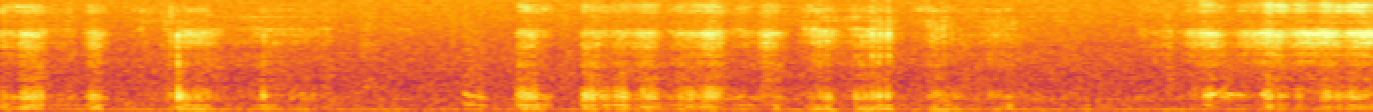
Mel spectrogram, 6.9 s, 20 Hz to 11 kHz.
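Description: Soft, snuffly snoring with small snorts and irregular breaths, around 18 a minute, over faint room noise; a sleeping dog snoring.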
